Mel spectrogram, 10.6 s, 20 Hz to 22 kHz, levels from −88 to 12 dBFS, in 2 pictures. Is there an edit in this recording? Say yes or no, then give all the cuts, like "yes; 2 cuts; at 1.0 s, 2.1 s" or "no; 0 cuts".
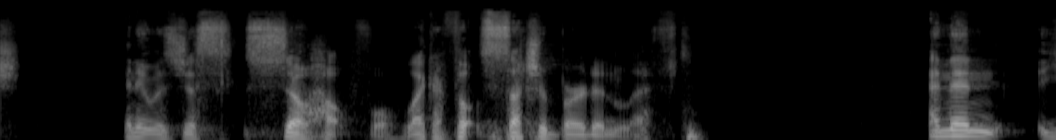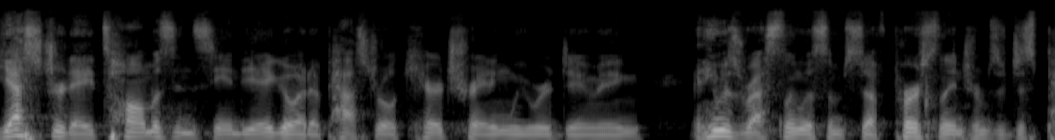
no; 0 cuts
